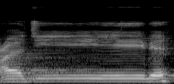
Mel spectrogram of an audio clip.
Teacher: وقف کریں گے تو با میں قلقلہ ہوگا اور مد عارض وقفی ہوگا، تو اس طرح سے پڑھیں گے۔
